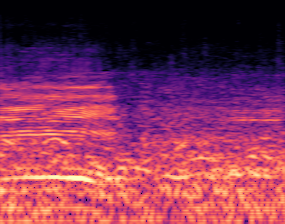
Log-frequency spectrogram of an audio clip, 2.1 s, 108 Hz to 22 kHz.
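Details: Sahiwal bull calf at a livestock market in Chattogram, Bangladesh, on 7 June, giving a short, flat, tonal low moo lasting under a second before busy market chatter and background noise take over.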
